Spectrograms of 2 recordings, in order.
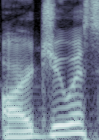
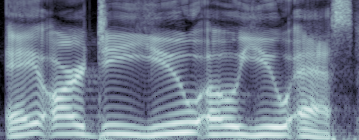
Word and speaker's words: arduous: But I do want to say a thing about arduous. It's spelled A-R-D-U. Wait, my eyes are shaking. A-R-D-U-O-U-S. I thought it should have been spelled A-R-J-E-W-U-S. Arduous. Arduous. And whatever, it's not.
